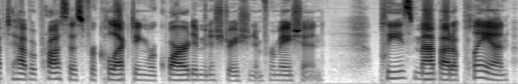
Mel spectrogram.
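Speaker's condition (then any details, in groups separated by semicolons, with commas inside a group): No condition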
